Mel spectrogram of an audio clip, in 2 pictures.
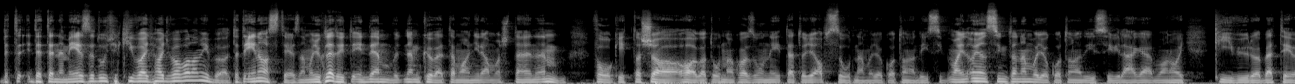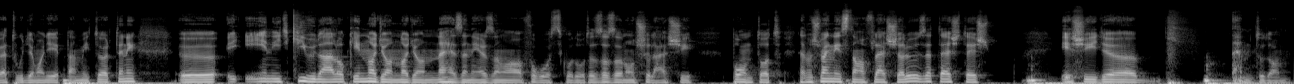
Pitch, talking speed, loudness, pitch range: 105 Hz, 195 wpm, -22 LUFS, 95-120 Hz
